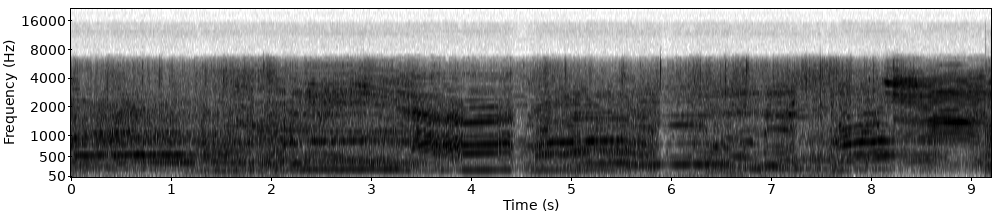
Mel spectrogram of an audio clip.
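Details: Grazing cattle mooing continuously, overlapping sustained bellows of varied pitch, some flat and steady, others sweeping up and down, with two short lulls around the middle.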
